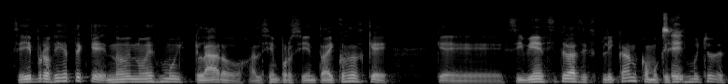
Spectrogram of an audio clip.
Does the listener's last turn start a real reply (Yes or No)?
No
